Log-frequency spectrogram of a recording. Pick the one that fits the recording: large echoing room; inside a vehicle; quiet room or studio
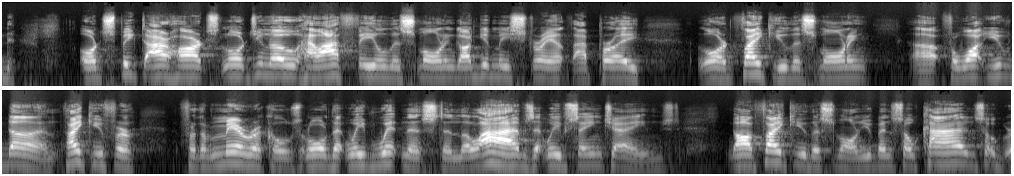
large echoing room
